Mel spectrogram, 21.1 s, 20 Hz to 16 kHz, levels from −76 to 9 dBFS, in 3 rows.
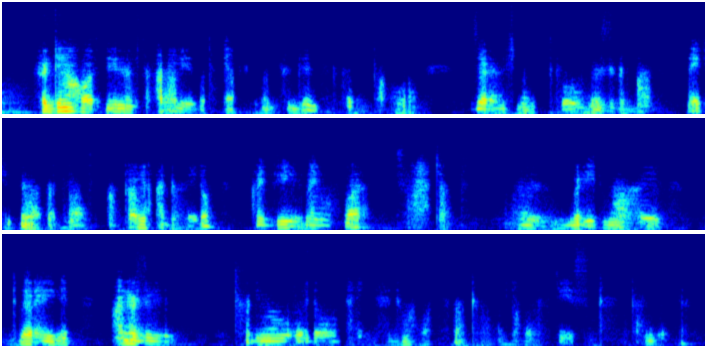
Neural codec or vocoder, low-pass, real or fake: codec, 44.1 kHz, 0.9 kbps, DAC; 14.4 kHz; fake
